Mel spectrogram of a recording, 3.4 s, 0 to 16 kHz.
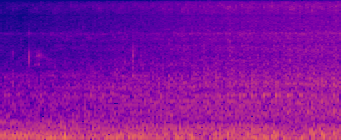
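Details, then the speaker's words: Cadillac Northstar V8 cold start in snow, still warming up: harsh, uneven knocking over the low engine rumble at cold idle. "this thing, listen to that North Star. Good Lord, it's knocking."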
